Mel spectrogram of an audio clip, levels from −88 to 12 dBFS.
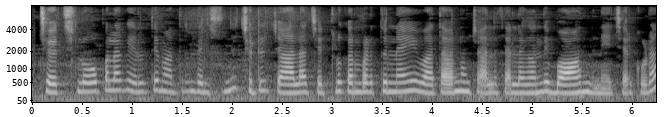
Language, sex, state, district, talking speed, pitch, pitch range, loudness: Telugu, female, Andhra Pradesh, Krishna, 145 wpm, 245 Hz, 230-260 Hz, -19 LUFS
